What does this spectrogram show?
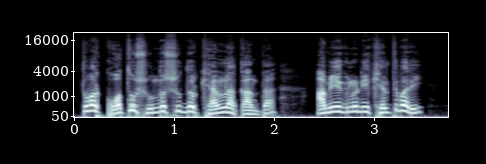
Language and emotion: Bengali, happy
